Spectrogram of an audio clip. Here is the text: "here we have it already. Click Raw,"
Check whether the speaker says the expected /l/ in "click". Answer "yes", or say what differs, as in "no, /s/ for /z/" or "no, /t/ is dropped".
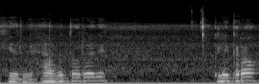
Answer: yes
